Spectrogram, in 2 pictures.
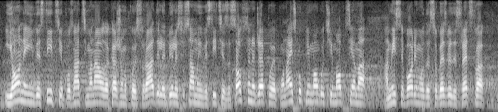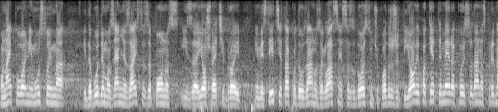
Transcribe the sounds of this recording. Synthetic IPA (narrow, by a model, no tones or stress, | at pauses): io̞ne̞inʋest̪it̪sije̞po̞znaːt̪simanaːʋod̪akaːʒe̞mo̞ko̞jesuɾaːd̪ilebiːlesusamo̞inʋe̞st̪iːt̪sijezaso̞pst̪ʋe̞ned͡ʒepo̞ʋe̞po̞najskupʎimːo̞ɡut͡ɕimo̞pt̪sijama | a̰miːse̞bo̞ɾimo̞d̪aseobezbje̞d̪e̞sɾet̪st̪ʋa | po̞najpo̞ʋoʎniimuːslˠo̞ʋima | ḭd̪abud̪e̞mo̞zemʎazajist̪azapoːnosizajo̞ʃʋet͡ɕibɾo̞ːj | inʋe̞st̪iːt̪sijet̪ako̞d̪aud̪aːnuzaɡlˠasaɲesazad̪oʋoʎst̪vomt͡ɕupo̞d̪r̩ʒat̪iːo̞ʋe̞paket̪emeːɾako̞jesud̪anaspɾed̪n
